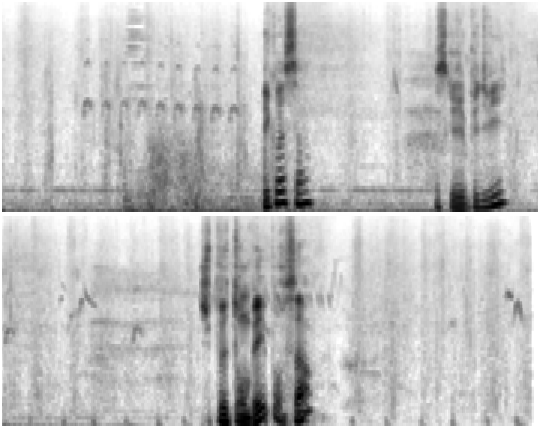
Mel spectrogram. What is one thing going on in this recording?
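Footsteps rustle through grass at a steady running pace.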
